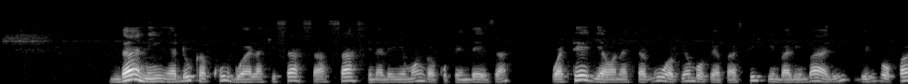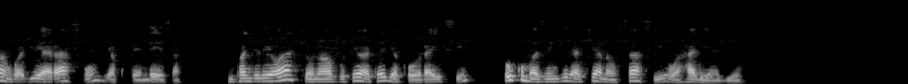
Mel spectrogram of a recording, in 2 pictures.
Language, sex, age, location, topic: Swahili, male, 25-35, Dar es Salaam, finance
